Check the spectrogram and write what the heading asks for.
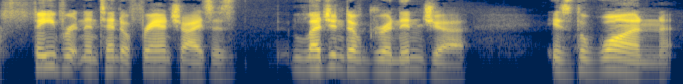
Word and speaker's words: Greninja: And then the only, I think, truly new character is Greninja? Did I pronounce that correctly? Greninja? – Yeah, Greninja.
